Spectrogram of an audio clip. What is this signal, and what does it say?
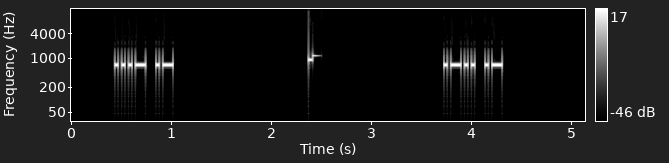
Morse code, heard as a keyed tone, about 36 wpm, 700 Hz. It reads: VA LA
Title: US States 35wpm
